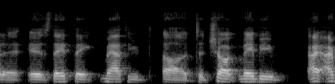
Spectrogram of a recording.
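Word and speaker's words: Tkachuk: So, anyways, the reason why they had it is they think Matthew to Chuck maybe I pronounce how do you pronounce that, Jake? Kachuk, Yeah, Tutchuk or Kachuk, Kachuk. Okay.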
